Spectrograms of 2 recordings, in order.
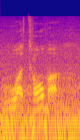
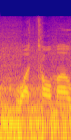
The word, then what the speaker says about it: Wautoma: to the town of watoma Wisconsin W is spelled w a u t o m a watoma Wisconsin currently traveling on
